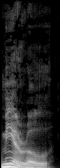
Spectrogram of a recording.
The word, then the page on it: mural: British English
